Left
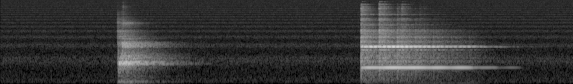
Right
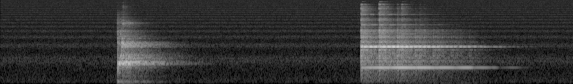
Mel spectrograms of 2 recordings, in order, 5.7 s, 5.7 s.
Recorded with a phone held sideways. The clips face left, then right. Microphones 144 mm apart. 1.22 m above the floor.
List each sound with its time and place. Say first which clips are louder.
1.2 s dripping: even; 65° right (ahead or behind), 0.9 m
3.6 s a bell: left 6 dB; 15° left (ahead or behind), 1.3 m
